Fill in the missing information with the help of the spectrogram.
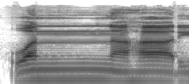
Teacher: والنہاری، نون مشدد پہ غنہ ضروری ہے، ہا الف مدہ ہے، را کو باریک پڑھنا، را کے نیچے زیر اور را کو باریک پڑھا جاتا ہے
